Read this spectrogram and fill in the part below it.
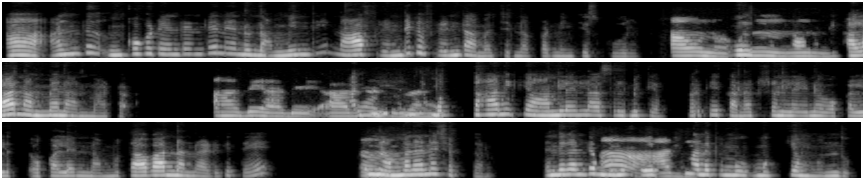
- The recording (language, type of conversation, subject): Telugu, podcast, ఆన్‌లైన్‌లో ఏర్పడే స్నేహం నిజమైన స్నేహమేనా?
- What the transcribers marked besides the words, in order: in English: "అండ్"; other background noise; in English: "ఫ్రెండ్‌కి ఫ్రెండ్"; in English: "ఫ్రెండ్"; static; in English: "ఆన్‌లైన్‌లో"; in English: "కనెక్షన్"; in English: "సేఫ్టీ"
